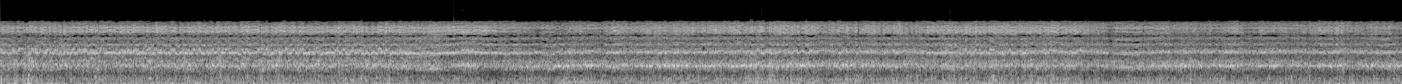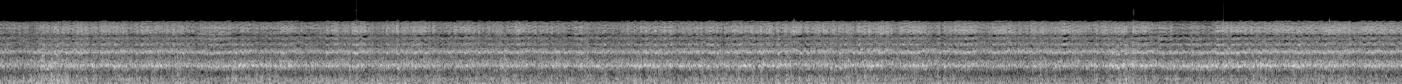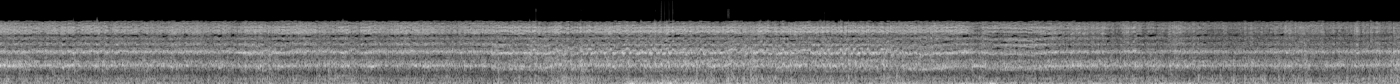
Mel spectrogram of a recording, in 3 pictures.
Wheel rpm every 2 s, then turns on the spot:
190, 200, 210, 230, 230, 230, 230, 230, 230, 230, 230, 240, 230, 230, 240, 230, 220, 190, 200, 230, 240.
none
